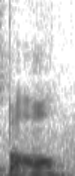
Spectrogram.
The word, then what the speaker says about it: Baal: have heard Baal uh the actual way to pronounce that as Bal um you might have heard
